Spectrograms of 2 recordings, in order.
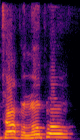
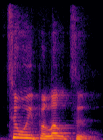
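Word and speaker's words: Tuipulotu: It's Tui. Tui Palotu. And I hope the Chargers hear me say that right.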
